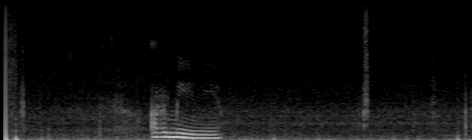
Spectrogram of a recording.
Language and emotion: Russian, neutral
